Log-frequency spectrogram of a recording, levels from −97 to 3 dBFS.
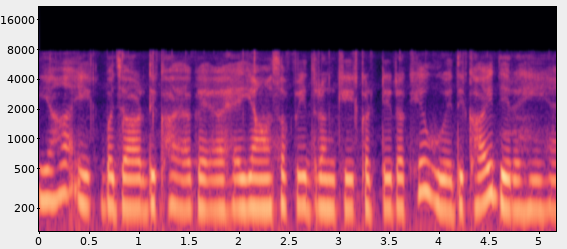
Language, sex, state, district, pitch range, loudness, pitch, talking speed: Hindi, female, Chhattisgarh, Rajnandgaon, 195-215 Hz, -17 LUFS, 200 Hz, 195 wpm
